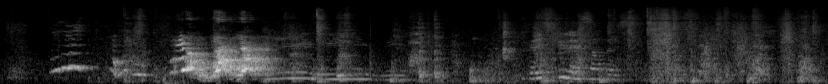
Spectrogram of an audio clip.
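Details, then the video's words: Hungry Golden Retriever puppies, eight and a half weeks old, hopping and barking with impatience while their meal is prepared, Haute-Savoie, France, January; high yelps and whining squeals in quick irregular bursts, with loud louder yelps early on. "Golden Retriever Puppies looking forward to their meal"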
